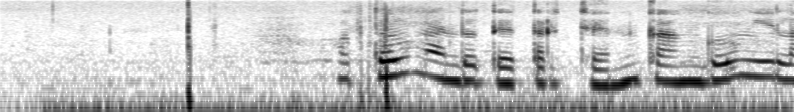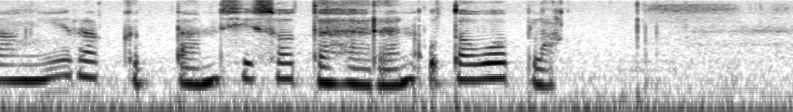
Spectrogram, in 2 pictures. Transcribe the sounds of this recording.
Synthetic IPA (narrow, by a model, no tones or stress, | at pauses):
ʔɔd̪̥ɔ̤lŋant̪ud̪̥e̤t̪ərd̥ʒ̥a̤nkaŋɡoŋilaŋiɾaɡ̥ə̤t̪ansisɔd̪̥a̤ɦaɾanṵt̪ɔwɔplak̚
